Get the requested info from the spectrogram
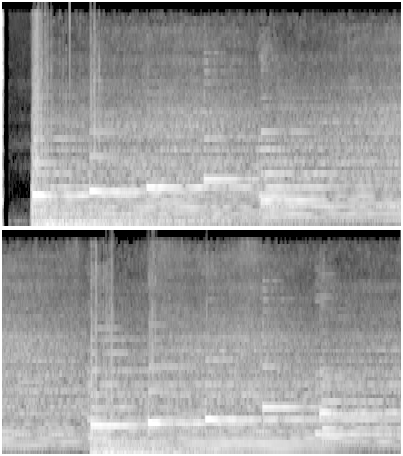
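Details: Sustained, dark ambient music with stepped sliding tones and no animal voices. A low drone underlies the melody, which restarts after a brief swell midway.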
